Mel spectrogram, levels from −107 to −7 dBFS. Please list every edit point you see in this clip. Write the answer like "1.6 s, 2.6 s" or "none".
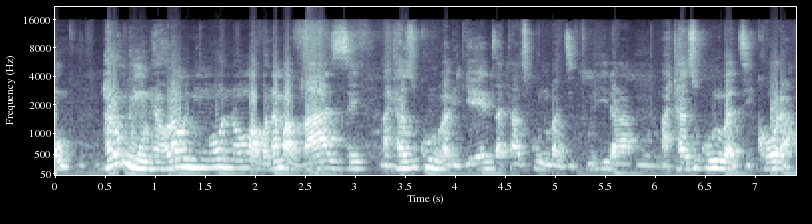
none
